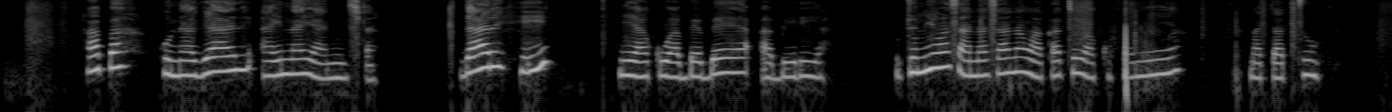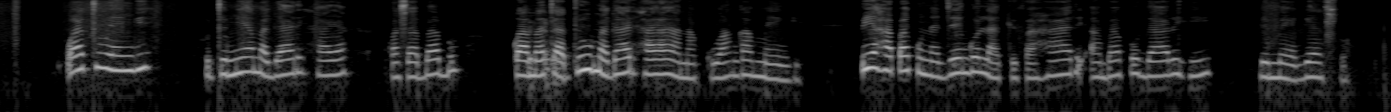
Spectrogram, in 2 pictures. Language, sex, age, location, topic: Swahili, female, 25-35, Nakuru, finance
